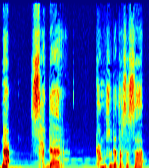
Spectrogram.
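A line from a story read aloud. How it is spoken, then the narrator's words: Hoarse voice. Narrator (Indonesian): katanya dengan suara parau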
